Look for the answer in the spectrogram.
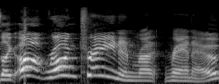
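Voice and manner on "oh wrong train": put-on panic, very high-pitched and very loud blurt. Retelling how a thief fled when caught: imitating a panicking thief. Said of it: "started panicking".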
